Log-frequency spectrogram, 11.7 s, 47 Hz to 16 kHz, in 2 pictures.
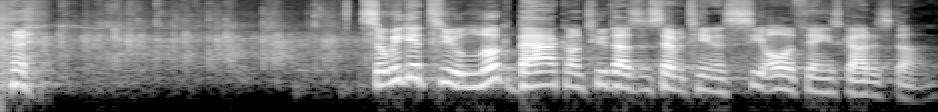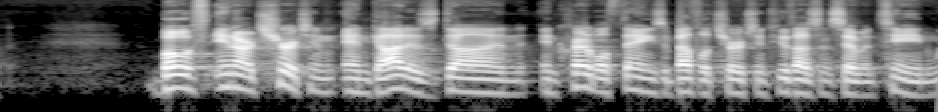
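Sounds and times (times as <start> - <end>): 
speech: 0.0 - 0.4, 2.3 - 5.8, 6.8 - 11.7
church audience applause during worship: 0.0 - 2.3.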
